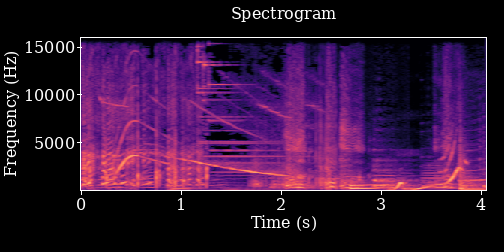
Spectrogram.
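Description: Cartoon sound effects over children's background music: springy boings and whistle-like pitch slides, with one long falling slide early on and quick rising sweeps near the end.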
